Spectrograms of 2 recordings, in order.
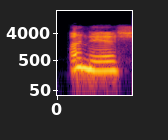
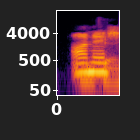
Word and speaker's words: Anish: Is it pronounced Anish? Anish is how I pronounce it, but Anish is fine too.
